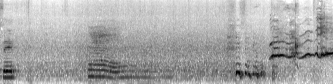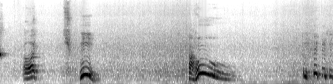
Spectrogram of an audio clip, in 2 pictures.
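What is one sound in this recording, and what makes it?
A woman speaks playfully and closely to a baby.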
